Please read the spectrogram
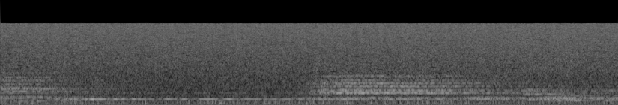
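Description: Choir chanting in long held notes: a low sustained drone, with higher voices entering about halfway through, over a steady background hiss.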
